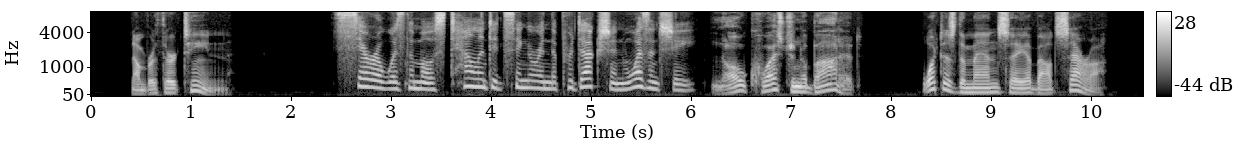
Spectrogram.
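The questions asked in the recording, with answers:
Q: What does the man say about Sarah?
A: She was definitely the most talented singer.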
